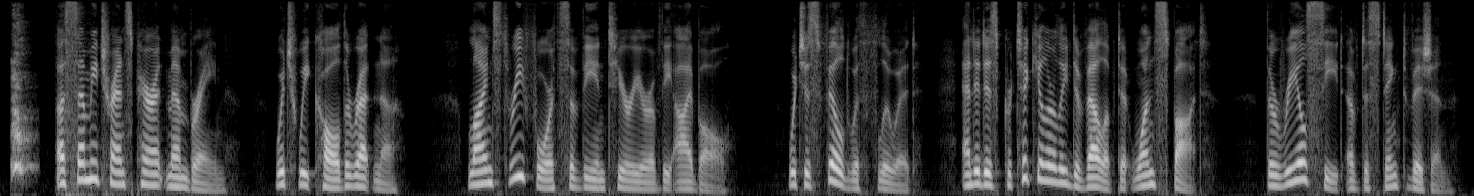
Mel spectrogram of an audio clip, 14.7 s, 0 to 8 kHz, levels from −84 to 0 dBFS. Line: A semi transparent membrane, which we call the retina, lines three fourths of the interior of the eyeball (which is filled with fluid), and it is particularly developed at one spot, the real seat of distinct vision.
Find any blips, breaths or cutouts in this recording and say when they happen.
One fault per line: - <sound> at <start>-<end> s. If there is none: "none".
- bark at 0.1-0.4 s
